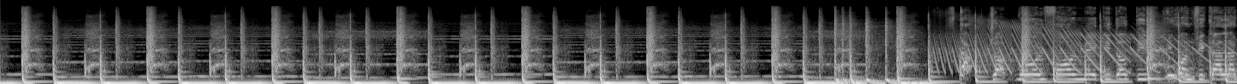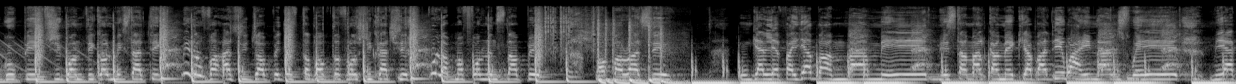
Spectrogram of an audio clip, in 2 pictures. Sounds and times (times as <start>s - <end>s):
Music: 0.0s - 24.7s.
